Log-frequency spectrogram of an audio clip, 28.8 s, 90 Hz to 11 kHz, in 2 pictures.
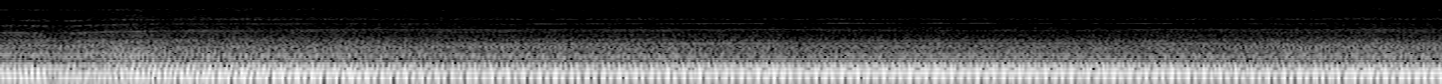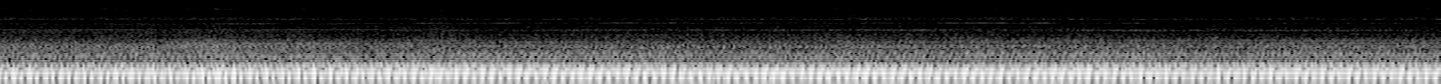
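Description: VDL SB200 single-deck bus heard from inside the saloon, its diesel engine pulling hard at speed. The engine note rises over the first two seconds, then holds steady under road noise.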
